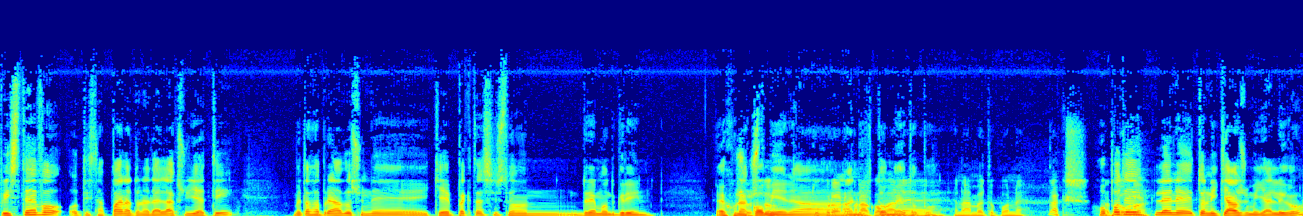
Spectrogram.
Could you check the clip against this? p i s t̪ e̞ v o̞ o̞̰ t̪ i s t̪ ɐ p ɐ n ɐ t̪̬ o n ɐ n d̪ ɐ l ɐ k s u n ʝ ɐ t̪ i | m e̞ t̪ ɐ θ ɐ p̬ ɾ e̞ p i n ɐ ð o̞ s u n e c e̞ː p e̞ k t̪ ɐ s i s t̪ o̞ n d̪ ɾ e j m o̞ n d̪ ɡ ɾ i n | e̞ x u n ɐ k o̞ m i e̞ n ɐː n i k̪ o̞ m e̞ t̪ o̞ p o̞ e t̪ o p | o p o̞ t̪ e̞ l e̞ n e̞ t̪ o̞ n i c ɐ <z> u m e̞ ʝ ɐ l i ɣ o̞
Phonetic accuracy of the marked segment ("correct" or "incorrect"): correct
